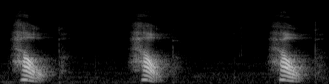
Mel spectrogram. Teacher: with the dark L, there's no contact. I don't touch the tip of my tongue to the roof of my mouth or the back of my teeth at all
